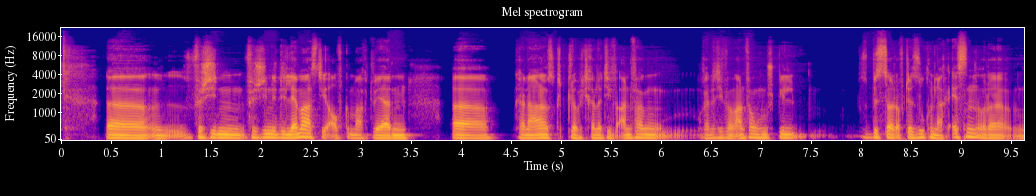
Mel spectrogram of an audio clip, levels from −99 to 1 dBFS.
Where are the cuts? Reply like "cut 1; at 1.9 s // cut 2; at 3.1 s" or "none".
none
